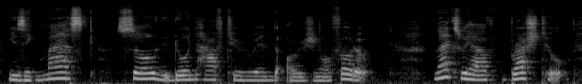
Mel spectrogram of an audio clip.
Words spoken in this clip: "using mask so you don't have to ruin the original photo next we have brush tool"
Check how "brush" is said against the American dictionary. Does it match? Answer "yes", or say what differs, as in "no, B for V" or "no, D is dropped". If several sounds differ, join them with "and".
yes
